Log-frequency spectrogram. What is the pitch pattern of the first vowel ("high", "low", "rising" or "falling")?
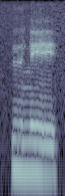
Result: low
